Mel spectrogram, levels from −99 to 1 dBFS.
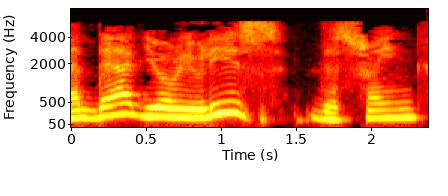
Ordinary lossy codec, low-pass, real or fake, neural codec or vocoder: MP3, 24 kbps; 7.2 kHz; fake; codec, 24 kHz, 0.9 kbps, WavTokenizer, medium speech release version 2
